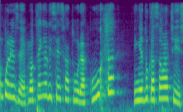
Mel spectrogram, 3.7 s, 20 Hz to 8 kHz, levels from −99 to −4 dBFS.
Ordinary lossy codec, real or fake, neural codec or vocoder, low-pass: none; fake; codec, 16 kHz, 16 kbps, FreqCodec, smaller model; 7.2 kHz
